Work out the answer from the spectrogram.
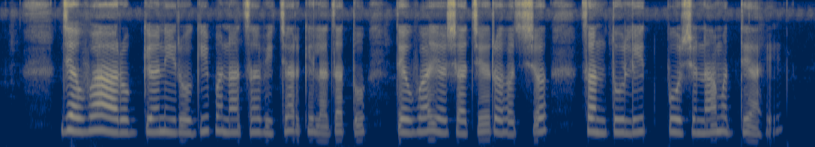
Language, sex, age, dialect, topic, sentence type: Marathi, female, 31-35, Varhadi, banking, statement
